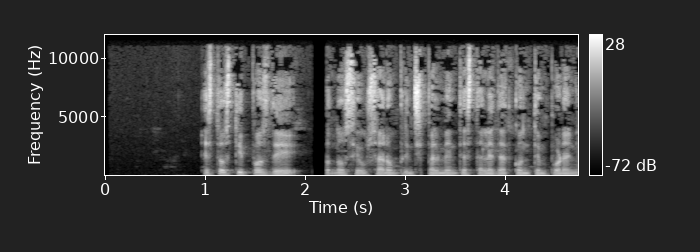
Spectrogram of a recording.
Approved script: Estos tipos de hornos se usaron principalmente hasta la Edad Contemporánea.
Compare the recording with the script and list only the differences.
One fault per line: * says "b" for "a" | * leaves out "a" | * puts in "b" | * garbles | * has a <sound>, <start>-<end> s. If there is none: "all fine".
* has a dropout, 2.1-2.2 s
